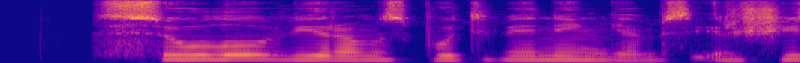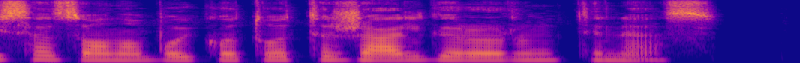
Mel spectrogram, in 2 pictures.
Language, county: Lithuanian, Šiauliai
